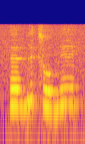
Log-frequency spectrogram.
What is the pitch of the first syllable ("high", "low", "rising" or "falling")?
low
